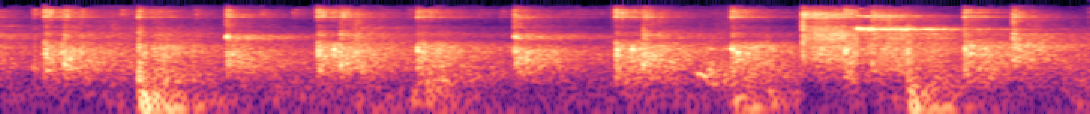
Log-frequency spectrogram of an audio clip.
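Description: Table tennis rally of topspin loops: the ball cracks off the rackets and clicks on the table in a quick alternating run, about one sharp click every half second. A short high squeak comes about four seconds in.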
